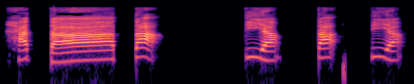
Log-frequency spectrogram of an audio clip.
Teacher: সাকিন যুক্ত হামজাকে একটু ঝাটকা দিয়ে পড়তে হয় তাহলে আমরা এখানে একটু ঝাটকা দিয়ে পড়বো কেমনভাবে হাততা তিয়া তাতিয়া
